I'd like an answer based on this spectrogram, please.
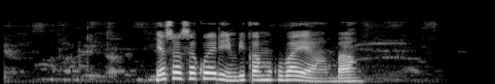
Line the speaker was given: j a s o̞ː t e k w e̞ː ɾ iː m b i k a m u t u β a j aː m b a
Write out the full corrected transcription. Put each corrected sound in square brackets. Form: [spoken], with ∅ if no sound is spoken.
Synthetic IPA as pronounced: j a s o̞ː [s] e k w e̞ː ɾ iː m b i k a m u [k] u β a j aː m b a

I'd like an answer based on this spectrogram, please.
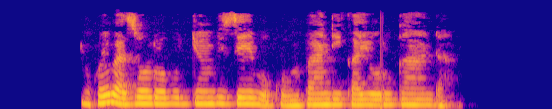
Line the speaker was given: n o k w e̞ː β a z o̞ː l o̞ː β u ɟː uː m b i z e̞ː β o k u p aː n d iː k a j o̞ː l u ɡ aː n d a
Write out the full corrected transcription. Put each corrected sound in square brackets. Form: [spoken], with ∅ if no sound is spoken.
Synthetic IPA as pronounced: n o k w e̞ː β a z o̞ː l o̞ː β u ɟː uː m b i z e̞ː β o k u p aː n d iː k a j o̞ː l u ɡ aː n d a

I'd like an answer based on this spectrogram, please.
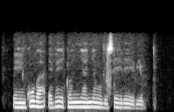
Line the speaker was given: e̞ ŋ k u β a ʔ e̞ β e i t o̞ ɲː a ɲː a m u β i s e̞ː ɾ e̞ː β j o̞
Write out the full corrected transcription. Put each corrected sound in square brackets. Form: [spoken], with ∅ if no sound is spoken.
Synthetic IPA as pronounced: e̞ ŋ k u β a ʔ e̞ β e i t o̞ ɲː a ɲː a m u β i s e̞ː ɾ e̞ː β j o̞

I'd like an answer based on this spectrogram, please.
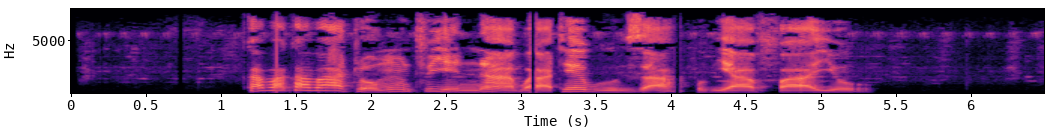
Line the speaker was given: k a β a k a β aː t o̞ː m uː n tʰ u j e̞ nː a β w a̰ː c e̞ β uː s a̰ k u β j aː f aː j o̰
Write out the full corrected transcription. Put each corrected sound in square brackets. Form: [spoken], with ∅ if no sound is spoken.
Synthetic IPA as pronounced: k a β a k a β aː t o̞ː m uː n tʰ u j e̞ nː a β w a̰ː [t] e̞ β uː [z] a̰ k u β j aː f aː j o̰

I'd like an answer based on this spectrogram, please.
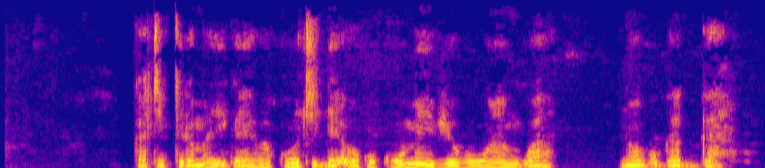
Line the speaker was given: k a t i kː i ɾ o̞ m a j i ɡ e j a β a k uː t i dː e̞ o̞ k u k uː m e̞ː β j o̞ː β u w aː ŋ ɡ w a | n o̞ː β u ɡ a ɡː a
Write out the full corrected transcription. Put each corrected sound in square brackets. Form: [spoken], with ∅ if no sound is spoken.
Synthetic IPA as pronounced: k a t i kː i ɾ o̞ m a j i ɡ [a] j a β a k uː t i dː e̞ o̞ k u k uː m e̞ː β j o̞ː β u w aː ŋ ɡ w a | n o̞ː β u ɡ a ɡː a

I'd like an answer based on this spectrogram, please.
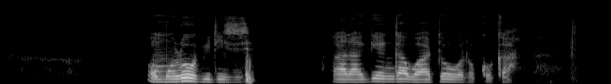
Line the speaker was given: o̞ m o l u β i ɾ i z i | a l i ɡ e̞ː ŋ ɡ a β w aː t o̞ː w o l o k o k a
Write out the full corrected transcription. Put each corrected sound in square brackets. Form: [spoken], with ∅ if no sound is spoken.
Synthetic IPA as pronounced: o̞ m [u] l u β i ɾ i z i | a l [a] ɡ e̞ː ŋ ɡ a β w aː t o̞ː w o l o k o k a

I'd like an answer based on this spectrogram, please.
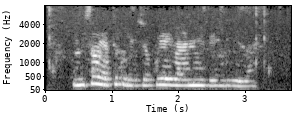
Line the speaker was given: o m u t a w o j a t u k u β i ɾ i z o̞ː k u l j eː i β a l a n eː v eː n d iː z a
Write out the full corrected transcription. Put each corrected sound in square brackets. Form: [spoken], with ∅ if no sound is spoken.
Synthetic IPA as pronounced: o m u [s] a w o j a t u k u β i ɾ i z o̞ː k u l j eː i β a l a n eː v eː n d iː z a

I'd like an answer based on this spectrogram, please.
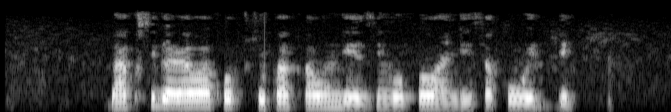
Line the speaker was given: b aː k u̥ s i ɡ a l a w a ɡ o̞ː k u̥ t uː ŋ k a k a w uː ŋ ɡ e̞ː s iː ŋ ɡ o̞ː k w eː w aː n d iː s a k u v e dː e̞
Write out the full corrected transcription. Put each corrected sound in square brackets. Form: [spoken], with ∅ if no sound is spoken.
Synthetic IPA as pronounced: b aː k u̥ s i ɡ a l a w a [k] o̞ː k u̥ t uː [∅] k a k a w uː ŋ ɡ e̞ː [z] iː ŋ ɡ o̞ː k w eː w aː n d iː s a k u [w] e dː e̞

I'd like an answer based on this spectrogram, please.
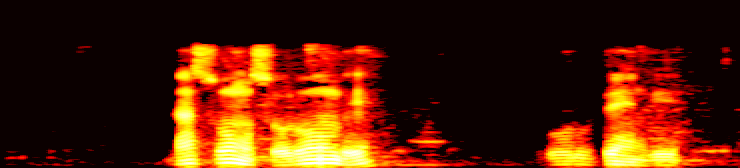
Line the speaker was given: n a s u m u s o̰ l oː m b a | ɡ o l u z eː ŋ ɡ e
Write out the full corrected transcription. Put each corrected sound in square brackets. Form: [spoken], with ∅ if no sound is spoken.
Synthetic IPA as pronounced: n a s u m u s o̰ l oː m b [e] | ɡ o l u [v] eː ŋ ɡ e

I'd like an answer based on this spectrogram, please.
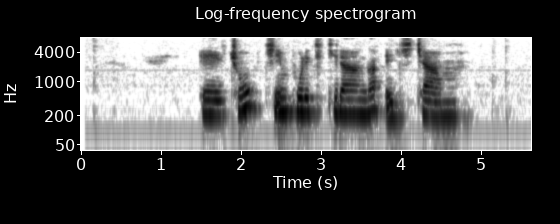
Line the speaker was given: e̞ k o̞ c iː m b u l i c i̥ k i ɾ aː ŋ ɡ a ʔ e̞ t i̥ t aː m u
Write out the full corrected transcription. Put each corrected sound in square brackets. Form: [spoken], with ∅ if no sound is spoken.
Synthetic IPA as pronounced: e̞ [c] o̞ c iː m [p] u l i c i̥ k i ɾ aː ŋ ɡ a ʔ e̞ [c] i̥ [c] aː m u

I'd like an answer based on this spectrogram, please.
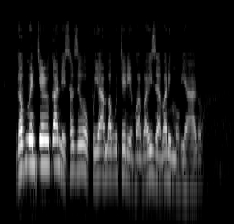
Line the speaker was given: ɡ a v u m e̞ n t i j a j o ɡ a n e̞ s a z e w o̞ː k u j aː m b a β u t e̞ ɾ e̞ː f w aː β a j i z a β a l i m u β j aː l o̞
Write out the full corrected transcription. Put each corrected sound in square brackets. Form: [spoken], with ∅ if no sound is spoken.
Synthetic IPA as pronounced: ɡ a v u m e̞ n t i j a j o ɡ a n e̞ s a z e w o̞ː k u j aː m b a β u t e̞ ɾ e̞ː [v] w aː β a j i z a β a l i m u β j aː l o̞

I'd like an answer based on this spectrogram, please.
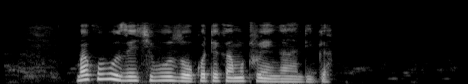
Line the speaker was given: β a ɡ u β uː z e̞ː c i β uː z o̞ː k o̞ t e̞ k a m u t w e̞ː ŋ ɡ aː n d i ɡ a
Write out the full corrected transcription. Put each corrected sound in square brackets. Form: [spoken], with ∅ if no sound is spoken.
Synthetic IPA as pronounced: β a [k] u β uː z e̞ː c i β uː z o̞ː k o̞ t e̞ k a m u t w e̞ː ŋ ɡ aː n d i ɡ a

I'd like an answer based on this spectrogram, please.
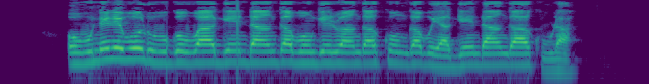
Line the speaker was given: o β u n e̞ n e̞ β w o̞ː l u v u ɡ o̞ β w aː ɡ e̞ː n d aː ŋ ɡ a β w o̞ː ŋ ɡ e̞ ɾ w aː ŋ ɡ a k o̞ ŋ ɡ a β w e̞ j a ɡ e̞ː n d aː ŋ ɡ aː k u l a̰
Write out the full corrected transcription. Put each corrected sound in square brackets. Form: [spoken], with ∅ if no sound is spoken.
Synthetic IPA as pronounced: o β u n e̞ n e̞ β w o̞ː l u [β] u ɡ o̞ β w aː ɡ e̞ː n d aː ŋ ɡ a β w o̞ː ŋ ɡ e̞ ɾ w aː ŋ ɡ a k o̞ ŋ ɡ a β w e̞ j a ɡ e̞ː n d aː ŋ ɡ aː k u l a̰

